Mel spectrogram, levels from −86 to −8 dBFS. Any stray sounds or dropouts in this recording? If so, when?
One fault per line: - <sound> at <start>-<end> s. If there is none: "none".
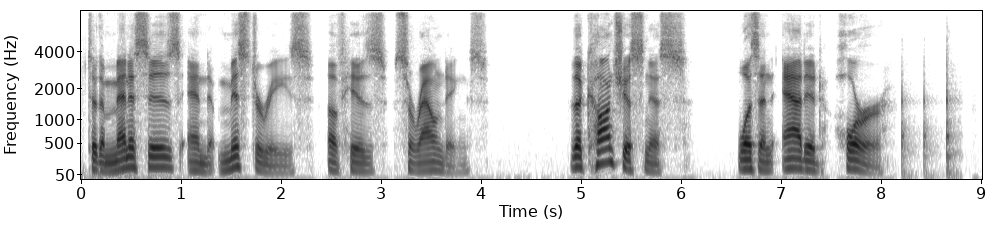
- thud at 8.2-8.8 s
